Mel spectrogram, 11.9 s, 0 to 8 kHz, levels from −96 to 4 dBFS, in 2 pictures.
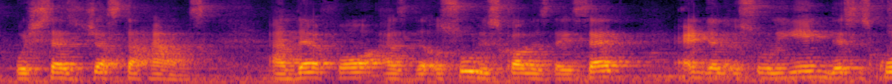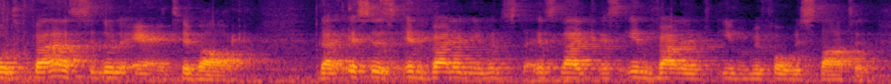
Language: English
